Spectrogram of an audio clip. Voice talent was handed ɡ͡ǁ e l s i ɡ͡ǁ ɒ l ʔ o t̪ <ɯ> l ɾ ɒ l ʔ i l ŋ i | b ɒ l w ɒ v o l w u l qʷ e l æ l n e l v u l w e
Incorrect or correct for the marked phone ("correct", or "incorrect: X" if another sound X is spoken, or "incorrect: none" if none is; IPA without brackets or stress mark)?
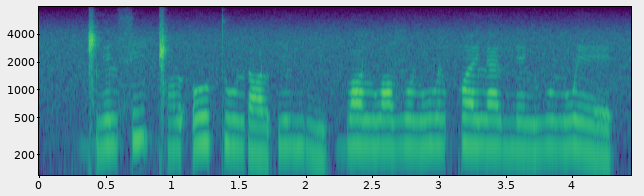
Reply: incorrect: u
